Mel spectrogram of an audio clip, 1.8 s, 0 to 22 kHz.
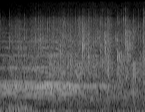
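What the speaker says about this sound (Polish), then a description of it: "Wielkie brawa!" Audience applause at the Miss Wenus 2013 beauty pageant awards ceremony in Kortowo, a steady crowd clapping that carries through the whole moment with a sustained tone running underneath.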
